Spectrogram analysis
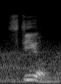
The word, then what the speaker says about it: Stele: uh definition I appreciate that what's your name steel steel uhhuh I'm hey steel how do you spell that St l e okay are you okay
